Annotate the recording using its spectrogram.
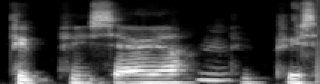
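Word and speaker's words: pupusería: I mean, we seek out the places that do to support them, you know, like the pupuseria, how do you say it?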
